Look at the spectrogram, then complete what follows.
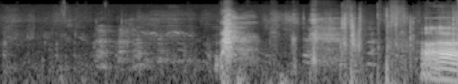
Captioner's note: audience chuckles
